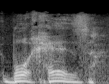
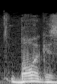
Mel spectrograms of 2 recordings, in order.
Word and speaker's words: Borges: Well, I've got um a writer called Gor Louie Bores, as I'm supposed to pronounce it. Um Borggas, as I call it.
